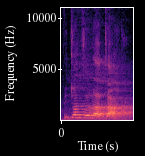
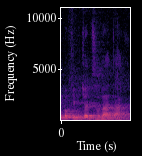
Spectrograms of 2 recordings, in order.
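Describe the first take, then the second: First: Louder and higher, sounding the alarm; urgent proclamation; emphatic alarm. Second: Softer, unmoved mumble; bored shrug of a listener; indifferent shrug. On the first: Shown as a demonstration. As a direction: announce it like a warning. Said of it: "So if I said to you now". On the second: Retold or imitated. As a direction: say it like it means nothing to you. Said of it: "you are going to be thinking".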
